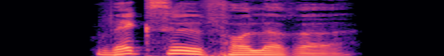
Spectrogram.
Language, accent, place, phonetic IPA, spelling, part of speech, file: German, Germany, Berlin, [ˈvɛksl̩ˌfɔləʁə], wechselvollere, adjective, De-wechselvollere.ogg
- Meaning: inflection of wechselvoll: 1. strong/mixed nominative/accusative feminine singular comparative degree 2. strong nominative/accusative plural comparative degree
